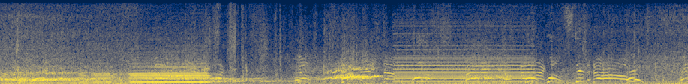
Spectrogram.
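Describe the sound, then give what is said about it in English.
A stolen truck's engine roars and revs as the vehicle speeds away, its whining pitch rising and falling, while several people shout and yell over it. “They watch on helplessly as someone steals the truck.”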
